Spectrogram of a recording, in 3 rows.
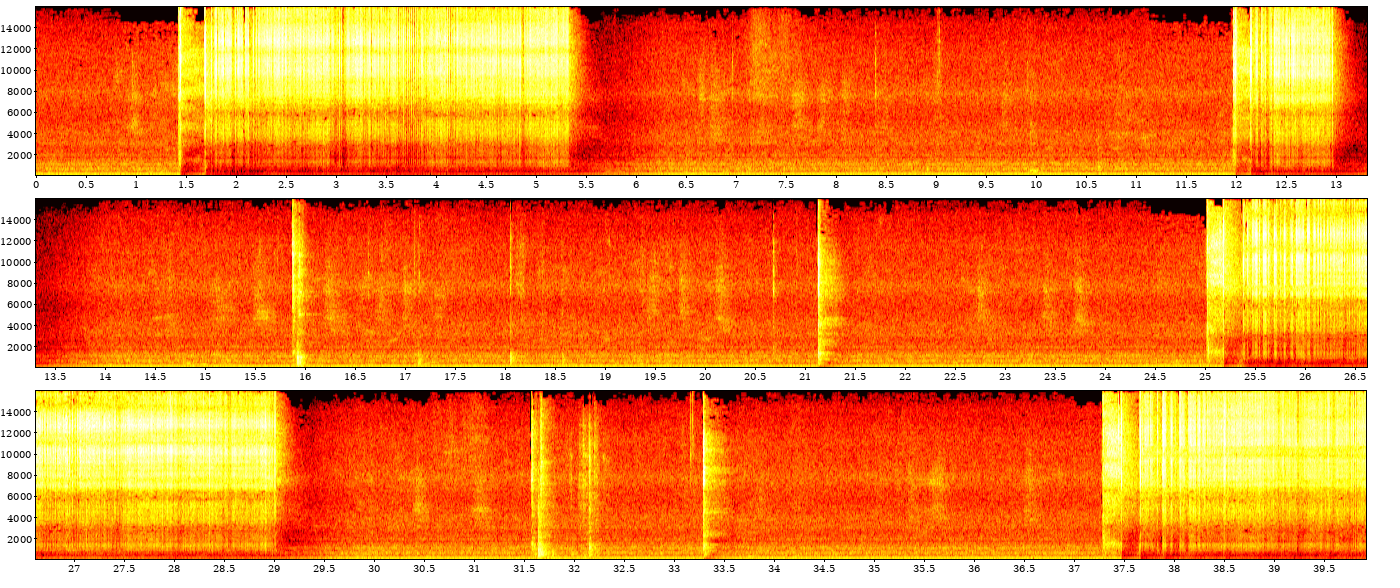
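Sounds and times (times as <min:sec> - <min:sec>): welder steady hum: 0:00.0 - 0:39.9
welding arc crackle: 0:01.4 - 0:05.5, 0:12.0 - 0:13.1, 0:25.0 - 0:29.2, 0:37.3 - 0:39.9.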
